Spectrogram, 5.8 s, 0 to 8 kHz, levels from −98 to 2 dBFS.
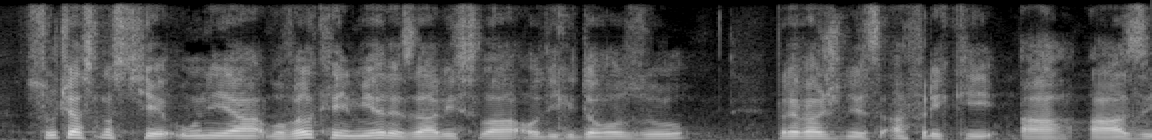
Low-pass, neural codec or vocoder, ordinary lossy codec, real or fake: none; codec, 16 kHz, 16 kbps, FunCodec, trained on LibriTTS, 50 frames a second; none; fake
